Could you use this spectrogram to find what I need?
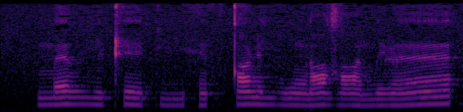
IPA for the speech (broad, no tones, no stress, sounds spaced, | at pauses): m ɛ β iː ʈʰ e k iː h ẽ θ tˤ õ ɳ iː w õ ɾ ɑ̃ zˤ ɛ̃ː m i ɭ ɛ̃ː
